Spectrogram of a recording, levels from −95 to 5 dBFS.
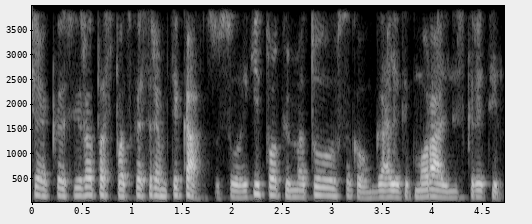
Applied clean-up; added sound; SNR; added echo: none; none; none; none.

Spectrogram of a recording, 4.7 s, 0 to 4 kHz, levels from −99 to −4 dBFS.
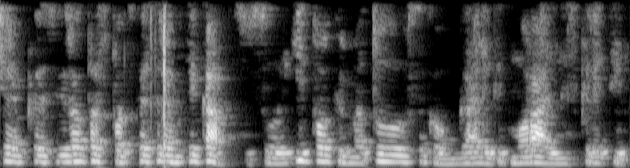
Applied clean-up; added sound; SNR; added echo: classical method WPE with log-MMSE.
